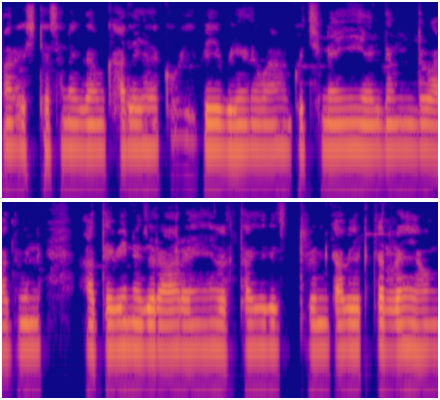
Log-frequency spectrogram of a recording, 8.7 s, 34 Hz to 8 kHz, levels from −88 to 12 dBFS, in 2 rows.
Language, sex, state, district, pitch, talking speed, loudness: Hindi, male, Jharkhand, Jamtara, 135 Hz, 220 wpm, -25 LUFS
